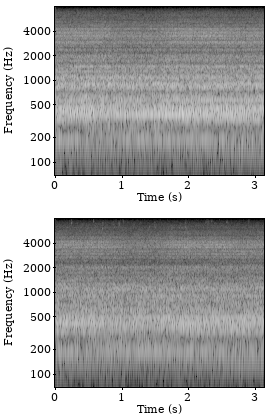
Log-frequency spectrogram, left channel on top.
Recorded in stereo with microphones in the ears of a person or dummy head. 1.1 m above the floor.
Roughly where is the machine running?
Left.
